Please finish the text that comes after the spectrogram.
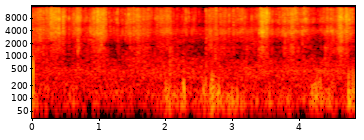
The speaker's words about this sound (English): It's big windy out here, so.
